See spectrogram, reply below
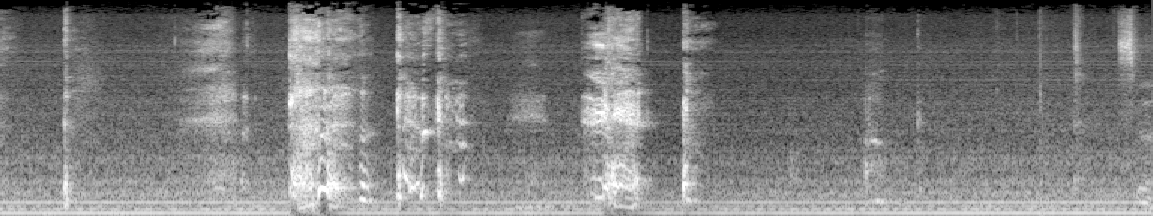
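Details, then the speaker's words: Mature woman coughing while doing her makeup, blamed on allergy: several short, harsh cough bursts with throat clearing and groans in a quiet room. "it's messing up my makeup. God. Damn allergy."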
